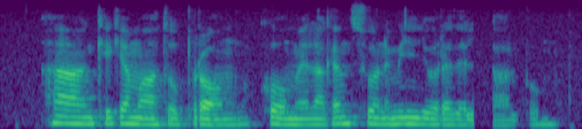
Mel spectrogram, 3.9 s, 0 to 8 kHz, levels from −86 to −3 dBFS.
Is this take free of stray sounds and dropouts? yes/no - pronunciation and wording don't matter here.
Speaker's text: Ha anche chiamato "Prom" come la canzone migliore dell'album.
no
